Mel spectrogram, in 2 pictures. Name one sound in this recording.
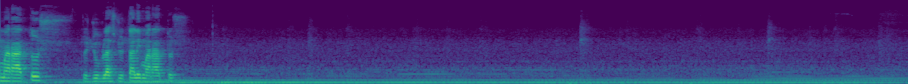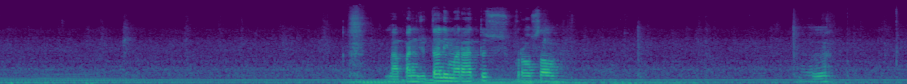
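A man talks calmly, close by.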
